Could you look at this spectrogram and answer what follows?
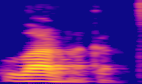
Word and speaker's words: Ларнака: Ну, там я еще не разобрался, куда ставить ударение, но говорят правильно, что Ларнака.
